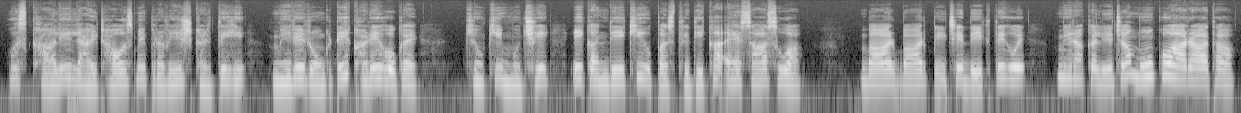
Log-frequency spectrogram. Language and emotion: Hindi, fearful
